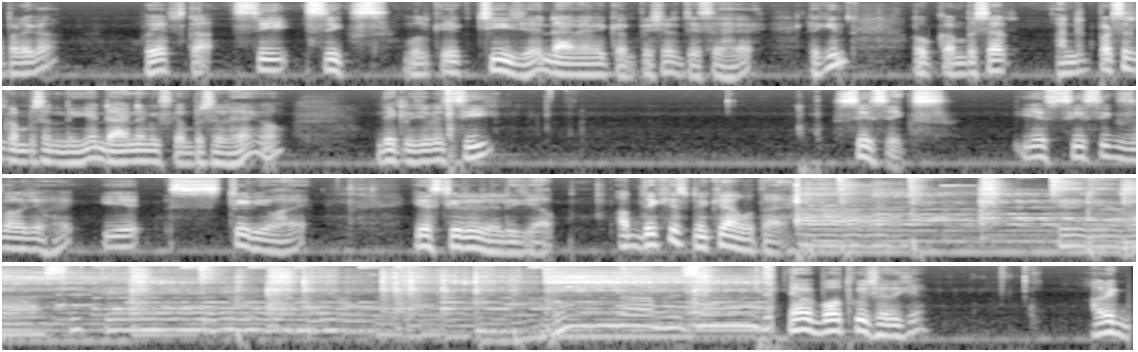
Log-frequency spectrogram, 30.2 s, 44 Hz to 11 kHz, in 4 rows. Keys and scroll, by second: 12.9 6, 20.4 space, 27.8 space.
